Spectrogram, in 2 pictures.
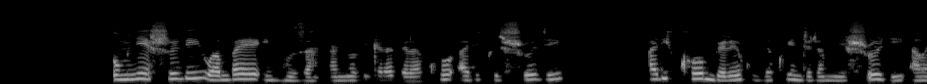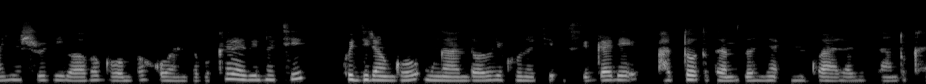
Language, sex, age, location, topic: Kinyarwanda, female, 18-24, Kigali, health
